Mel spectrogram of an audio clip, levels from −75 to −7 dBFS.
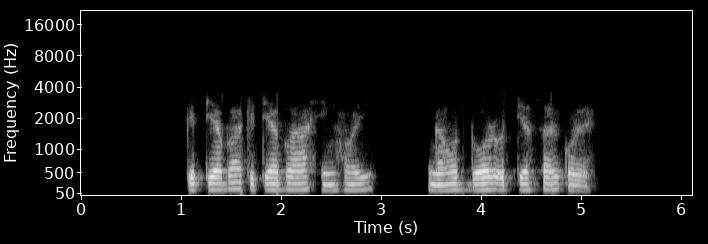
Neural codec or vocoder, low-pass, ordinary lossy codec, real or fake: none; 3.6 kHz; Opus, 16 kbps; real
